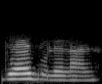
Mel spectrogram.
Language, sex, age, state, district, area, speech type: Sindhi, female, 18-30, Maharashtra, Mumbai Suburban, urban, conversation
